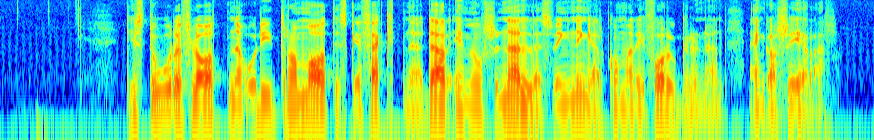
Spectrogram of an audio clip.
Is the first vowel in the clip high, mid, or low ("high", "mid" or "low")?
high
